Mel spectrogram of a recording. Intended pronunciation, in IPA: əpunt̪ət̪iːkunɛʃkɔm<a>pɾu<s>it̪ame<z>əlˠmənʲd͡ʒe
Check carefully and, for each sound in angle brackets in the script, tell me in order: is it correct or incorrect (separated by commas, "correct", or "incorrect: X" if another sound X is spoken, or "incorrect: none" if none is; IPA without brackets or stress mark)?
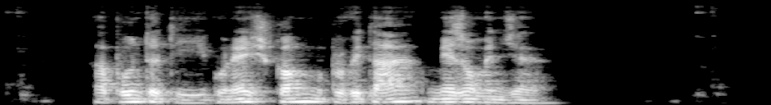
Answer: incorrect: ə, incorrect: f, correct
